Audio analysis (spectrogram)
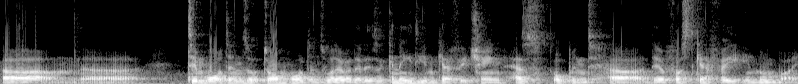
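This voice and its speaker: In a Russian accent, a man speaks at a fairly slow pace amid audible room echo and noticeable background noise. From Russia (Moscow), Indian family. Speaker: YouTube commentator on geopolitics. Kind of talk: casual explainer video. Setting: home office. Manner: hesitant, many fillers.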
